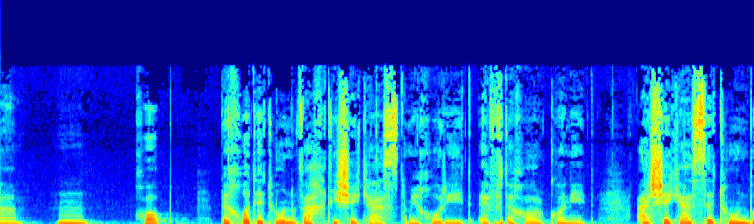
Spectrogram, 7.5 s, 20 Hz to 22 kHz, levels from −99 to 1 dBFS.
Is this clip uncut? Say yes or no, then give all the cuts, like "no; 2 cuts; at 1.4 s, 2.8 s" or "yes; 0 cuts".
no; 1 cut; at 1.3 s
